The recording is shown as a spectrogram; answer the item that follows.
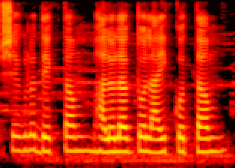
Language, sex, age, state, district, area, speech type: Bengali, female, 18-30, West Bengal, Birbhum, urban, spontaneous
